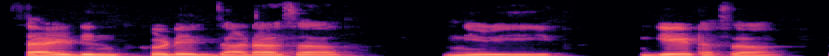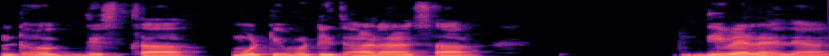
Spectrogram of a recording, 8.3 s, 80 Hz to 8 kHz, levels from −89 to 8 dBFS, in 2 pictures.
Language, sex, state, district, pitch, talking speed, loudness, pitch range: Konkani, male, Goa, North and South Goa, 120 Hz, 110 wpm, -18 LUFS, 115-130 Hz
